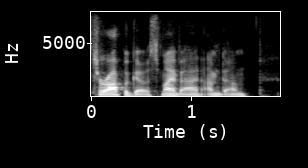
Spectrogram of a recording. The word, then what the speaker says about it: Terapagos: I think if I'm correct, it's pronounced Doshboon, I think is how it's pronounced. I could be wrong. Okay. Oh no, it's Terapagos. My bad. I'm dumb. It's Terapagos.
